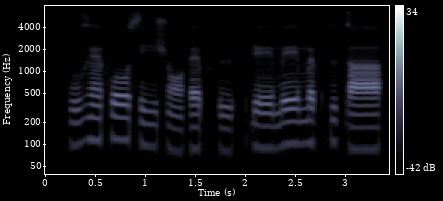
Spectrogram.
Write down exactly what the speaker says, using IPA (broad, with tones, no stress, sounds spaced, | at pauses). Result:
p u˨˦ ɣ ɛ̃˦ f oː˦ s iː˨ ʃ ɔ̃˨ | ɛ˨ p h ɨ˨ | ɗ eː˨ m eː˧ m ɛ˦ p k ɨ˦ ɡ aː˧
